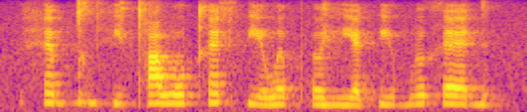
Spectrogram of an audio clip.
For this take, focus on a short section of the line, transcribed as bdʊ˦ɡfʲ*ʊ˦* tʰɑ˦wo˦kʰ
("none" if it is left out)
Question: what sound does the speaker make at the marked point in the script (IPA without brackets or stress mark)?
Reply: ʊ˨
